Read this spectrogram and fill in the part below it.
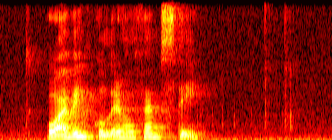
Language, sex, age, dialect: Faroese, female, 36-60, Suðurstreymoy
